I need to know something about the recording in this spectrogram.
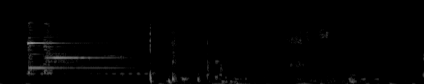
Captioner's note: bell chiming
